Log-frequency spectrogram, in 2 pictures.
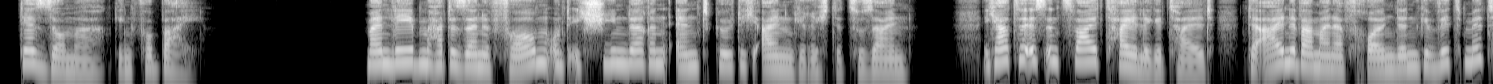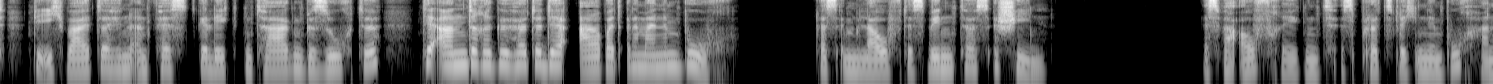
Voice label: hoerbuch; valloton

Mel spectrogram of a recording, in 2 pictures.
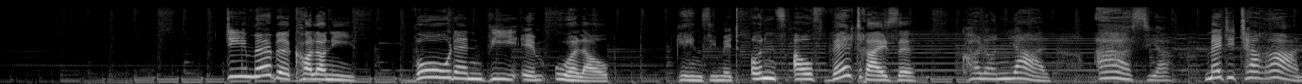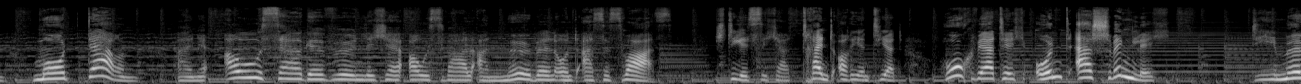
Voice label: moebel werbung

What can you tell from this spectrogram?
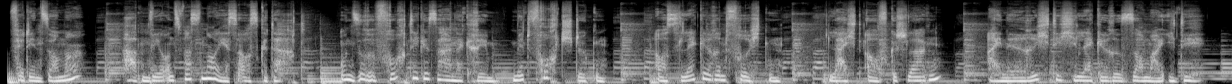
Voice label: nachgesprochen werbung

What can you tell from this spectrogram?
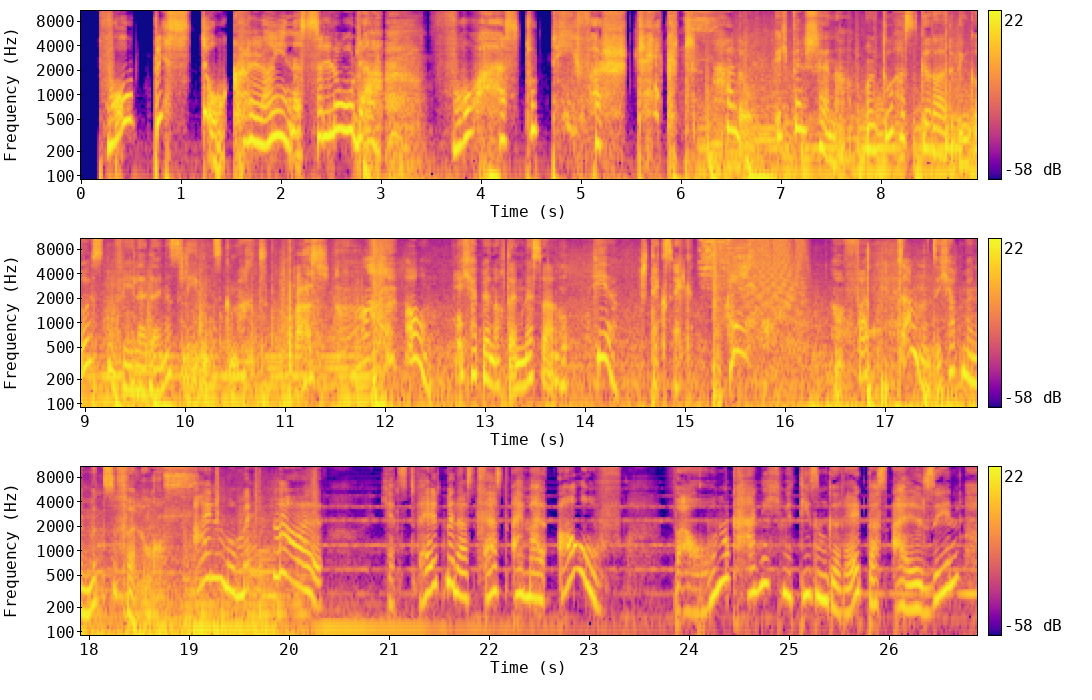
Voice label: hoerspiele

